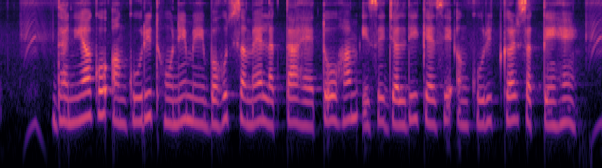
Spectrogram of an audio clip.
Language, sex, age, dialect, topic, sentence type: Hindi, female, 25-30, Garhwali, agriculture, question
